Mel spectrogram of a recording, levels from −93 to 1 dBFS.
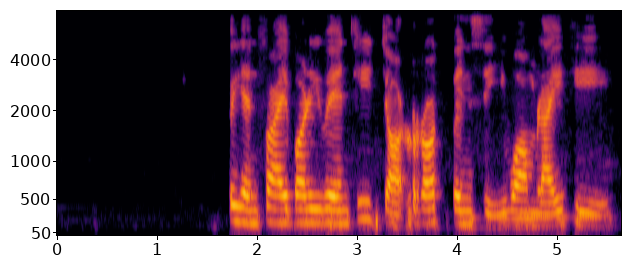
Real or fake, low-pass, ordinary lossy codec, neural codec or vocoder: real; 7.2 kHz; none; none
